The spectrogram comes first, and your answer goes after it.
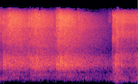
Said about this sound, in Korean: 이거, 이거 박수 세 번요, 시작.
